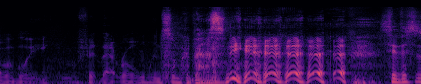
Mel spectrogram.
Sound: laughs

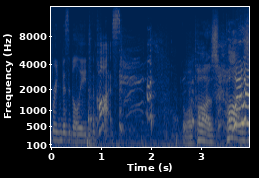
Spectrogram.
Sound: laughs

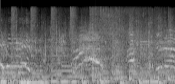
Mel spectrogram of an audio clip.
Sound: grrr, grrr!; splash; fun music

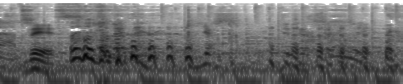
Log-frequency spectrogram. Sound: both laughing

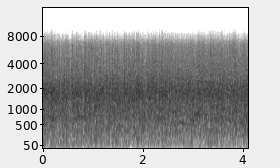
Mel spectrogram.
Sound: all cheering

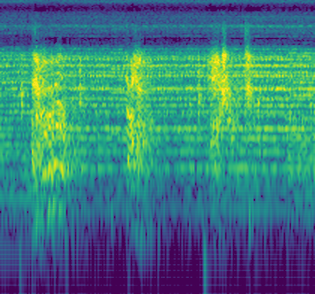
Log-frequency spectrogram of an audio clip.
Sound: coughing

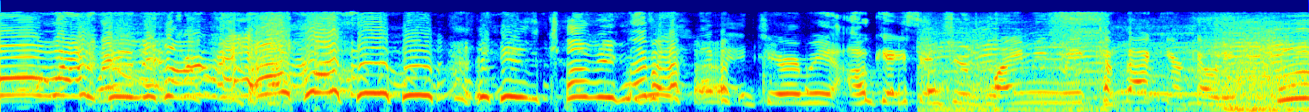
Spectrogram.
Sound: laughter

